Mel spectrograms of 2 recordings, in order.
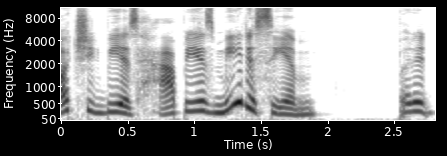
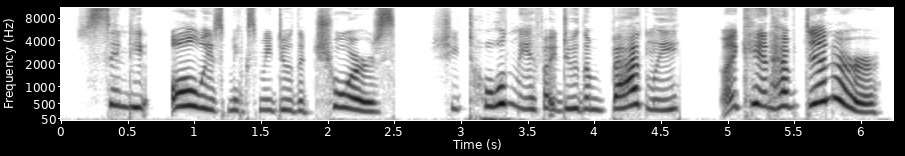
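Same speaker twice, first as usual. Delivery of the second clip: put-on complaining little girl; 7 semitones higher, 4 dB louder than usual. Girl lying to father.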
